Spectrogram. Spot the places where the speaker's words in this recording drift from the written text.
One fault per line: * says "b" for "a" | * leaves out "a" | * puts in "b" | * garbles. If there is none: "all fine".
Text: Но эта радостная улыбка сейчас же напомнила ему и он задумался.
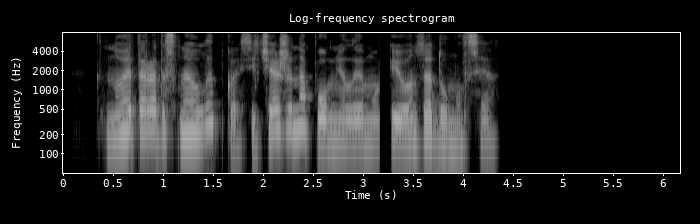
all fine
